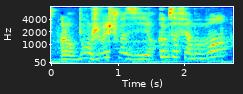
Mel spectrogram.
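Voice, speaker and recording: The speech moves at a fairly slow pace. Music plays behind it, and the room echo is audible. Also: woman. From France. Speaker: gaming video creator. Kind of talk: gameplay commentary. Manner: halting, many hesitations.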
